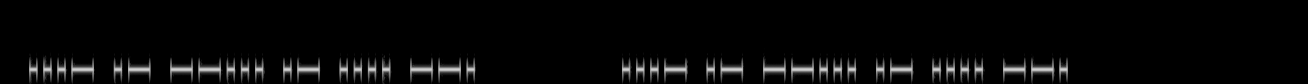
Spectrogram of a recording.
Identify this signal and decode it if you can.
Morse code, heard as a keyed tone, about 17 wpm, 700 Hz. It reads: VA7AHG VA7AHG
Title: DXCC-100 Call Signs - 6 Characters - Repeated 2x - 17wpm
